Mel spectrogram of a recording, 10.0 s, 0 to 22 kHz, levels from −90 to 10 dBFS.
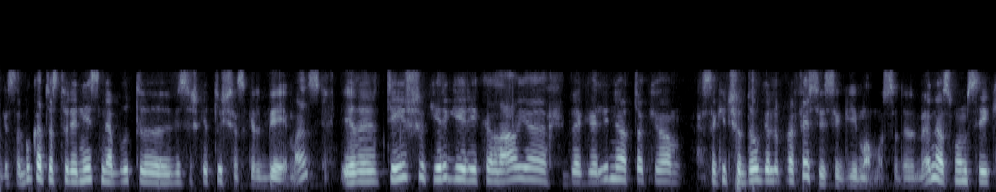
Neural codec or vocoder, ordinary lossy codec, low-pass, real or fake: vocoder, 44.1 kHz, 128 mel bands every 512 samples, BigVGAN v2; AAC, 48 kbps; 5.4 kHz; fake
